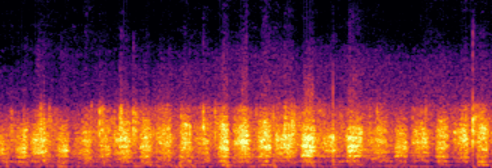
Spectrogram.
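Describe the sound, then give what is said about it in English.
A puppy walks around a living room, sniffing at almost everything: a continuous run of quick, breathy puffs with no pause over the few seconds, with no voices present. “She began walking around the room, sniffing at almost everything.”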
